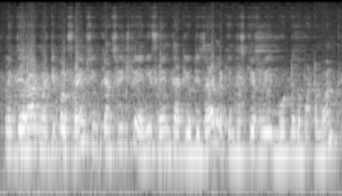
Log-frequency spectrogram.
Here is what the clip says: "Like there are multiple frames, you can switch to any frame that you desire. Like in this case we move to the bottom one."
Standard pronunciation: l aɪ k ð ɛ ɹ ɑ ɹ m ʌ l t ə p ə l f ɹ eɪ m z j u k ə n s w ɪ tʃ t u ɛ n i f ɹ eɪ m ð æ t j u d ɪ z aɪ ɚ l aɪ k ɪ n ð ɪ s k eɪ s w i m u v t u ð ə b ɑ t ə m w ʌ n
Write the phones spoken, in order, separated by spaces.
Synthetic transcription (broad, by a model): l aɪ k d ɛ ɹ ɑ ɹ m ʌ l t ə p ə l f ɹ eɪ m s j u k ə n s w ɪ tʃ t u ɛ n i f ɹ eɪ m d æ t j u d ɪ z aɪ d l aɪ k ɪ n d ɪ s k eɪ s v i m u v t u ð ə b ɑ t ə m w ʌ n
